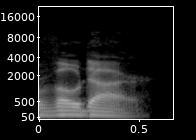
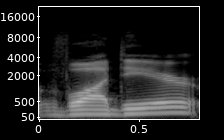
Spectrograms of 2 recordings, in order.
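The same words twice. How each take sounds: First: Vaudire said as voh-DIRE; Southern pronunciation. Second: Voir dire said as vwah-DEER; French-style pronunciation. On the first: Host offers the other option, vaudire as voh-DIRE. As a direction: vaudire rhyming its end with fire. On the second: Host asks about local usage, voir dire as vwah-DEER. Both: Shown as a demonstration. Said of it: "do you say".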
